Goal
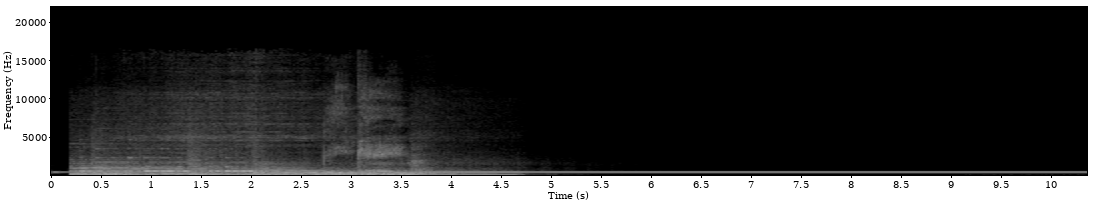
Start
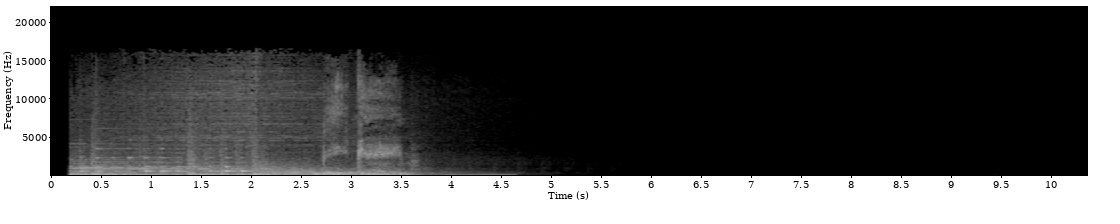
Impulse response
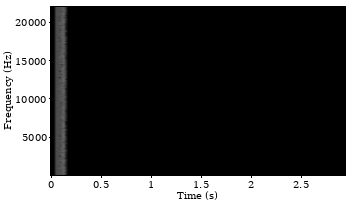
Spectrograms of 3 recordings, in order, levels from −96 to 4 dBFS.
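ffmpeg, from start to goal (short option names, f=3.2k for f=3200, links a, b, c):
-filter_complex "[0:a]acrossover=split=220[a][b];[a]aeval=exprs='0.0668*sin(PI/2*2*val(0)/0.0668)':c=same[c];[c][b]amix=inputs=2:normalize=0,aeval=exprs='val(0)+0.00398*sin(2*PI*460*n/s)':c=same,equalizer=f=160:t=o:w=0.33:g=-6,equalizer=f=250:t=o:w=0.33:g=6,equalizer=f=400:t=o:w=0.33:g=10,equalizer=f=630:t=o:w=0.33:g=10,equalizer=f=1.6k:t=o:w=0.33:g=4,equalizer=f=5k:t=o:w=0.33:g=4,equalizer=f=12.5k:t=o:w=0.33:g=-8,agate=range=-33dB:threshold=-41dB:ratio=3:detection=peak,areverse,acompressor=threshold=-37dB:ratio=16,areverse[d];[1:a]atrim=start_sample=2205[e];[d][e]afir=irnorm=-1:irlink=0,volume=7dB"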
